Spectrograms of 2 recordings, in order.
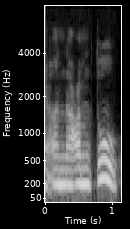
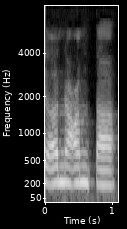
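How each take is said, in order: First: انعمتو ending in "tu" with pesh; انعمتو slowly, last syllable "tu"; wrong vowel. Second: انعمتا slow, ending in a clear "ta" with zabar; انعمتا, last syllable "ta", drawn out; correct recitation. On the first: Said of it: "اگر ہم اس کو پڑھ لیں انعمتو". (انعمتو آخر میں پیش کے ساتھ) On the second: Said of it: "تا کے اوپر زبر ہے". (انعمتا آخر میں زبر کے ساتھ، آہستہ) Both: Shown as a demonstration.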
